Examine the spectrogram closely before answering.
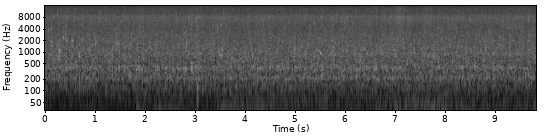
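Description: A stream trickles and babbles over rocks nearby.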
